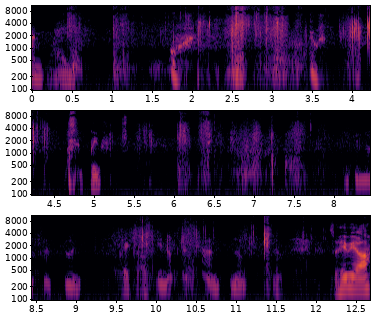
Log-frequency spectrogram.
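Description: A man talks nearby in a relaxed, chatty way.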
